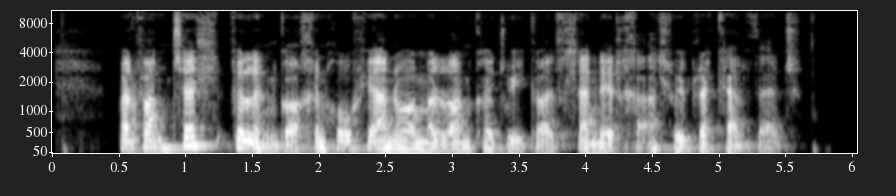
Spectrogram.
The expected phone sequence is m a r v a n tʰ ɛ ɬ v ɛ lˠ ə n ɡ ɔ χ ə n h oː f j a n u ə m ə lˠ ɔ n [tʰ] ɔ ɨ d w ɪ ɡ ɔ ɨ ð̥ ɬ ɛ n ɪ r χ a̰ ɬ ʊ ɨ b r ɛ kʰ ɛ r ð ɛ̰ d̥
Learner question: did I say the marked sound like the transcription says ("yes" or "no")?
no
